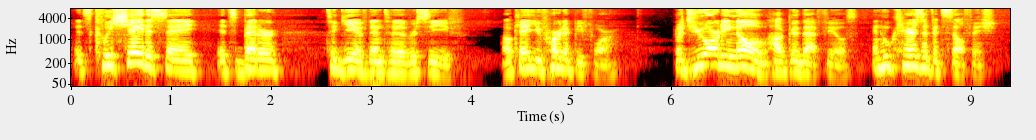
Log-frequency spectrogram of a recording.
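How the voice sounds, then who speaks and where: A man giving an earnest, preachy motivational monologue straight to the listener, blunt and tired by the end. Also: medium pitch. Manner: earnest, preachy, direct address with blunt swearing. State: tired, voice fading to quiet. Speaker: artist giving a motivational talk.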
